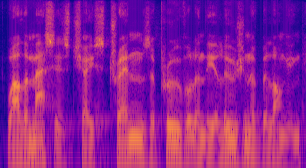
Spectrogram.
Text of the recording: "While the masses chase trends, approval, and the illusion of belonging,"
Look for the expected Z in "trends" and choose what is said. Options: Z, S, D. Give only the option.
Z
